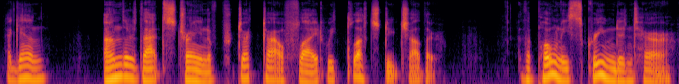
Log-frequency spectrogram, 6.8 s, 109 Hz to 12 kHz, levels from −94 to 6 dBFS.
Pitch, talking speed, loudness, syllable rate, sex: 135 Hz, 140 wpm, -20 LUFS, 4.8 syllables/s, male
